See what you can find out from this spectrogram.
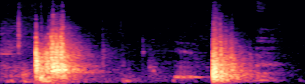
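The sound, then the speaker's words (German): Window shutters are closed with two dull, wooden thuds almost two seconds apart, separated by a faint rattle and rustle. “Wenn ich tatsächlich hier mal finster haben möchte, dann kann ich da diese Läden zumachen.”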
